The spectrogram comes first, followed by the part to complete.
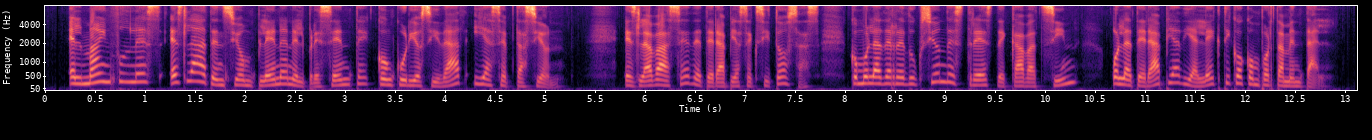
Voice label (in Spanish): locucion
